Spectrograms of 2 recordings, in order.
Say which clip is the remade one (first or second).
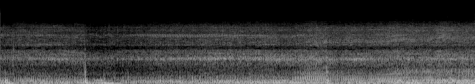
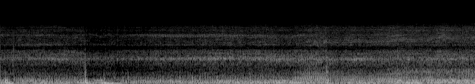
second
